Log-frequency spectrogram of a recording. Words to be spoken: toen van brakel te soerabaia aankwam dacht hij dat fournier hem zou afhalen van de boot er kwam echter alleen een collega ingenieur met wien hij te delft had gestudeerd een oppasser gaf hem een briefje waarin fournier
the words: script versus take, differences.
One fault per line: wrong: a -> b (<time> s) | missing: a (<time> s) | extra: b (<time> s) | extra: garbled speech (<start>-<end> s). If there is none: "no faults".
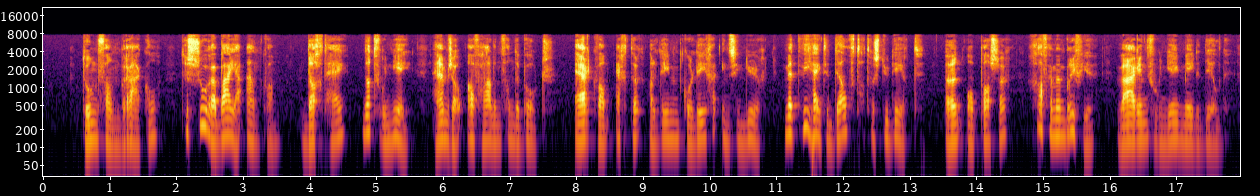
no faults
